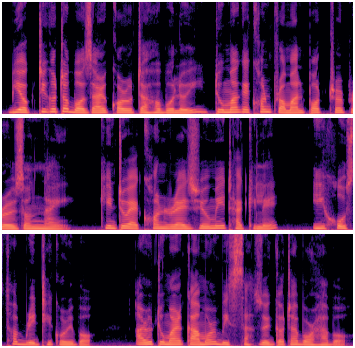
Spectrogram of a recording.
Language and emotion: Assamese, neutral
